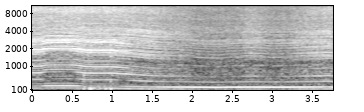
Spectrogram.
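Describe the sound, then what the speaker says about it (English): An IndyCar engine in a racing game at Mid-Ohio drops down to first gear, its steady droning whine sliding lower in pitch with a brief burst of shift blips, heard alone without talking. "Goes all the way down to first gear, and you can hear the engine winding down as he does so."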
